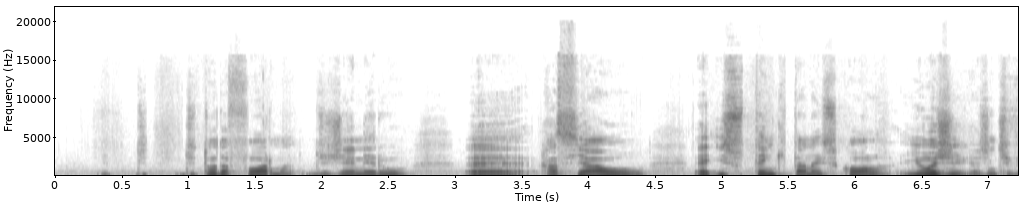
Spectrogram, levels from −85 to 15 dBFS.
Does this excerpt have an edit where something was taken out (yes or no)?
no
